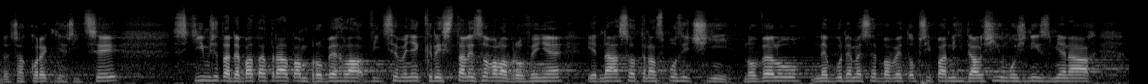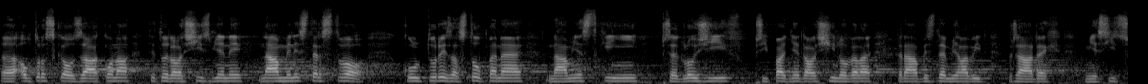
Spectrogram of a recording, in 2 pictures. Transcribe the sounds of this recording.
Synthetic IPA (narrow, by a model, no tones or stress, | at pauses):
ɛt̪rɛbako̞ɾɛk̚t̪ɲɛr̝iːt͡sɪ | sciːmʒɛt̪adɛbat̪akt̪ɛɾaːt̪ampɾo̞bjɛɦlaviːt͡sɛmɛːɲɛkɾɪst̪alɪzo̞valavɾo̞vɪɲɛjɛdnaːsɛo̞t̪ɾanspo̞zɪt͡ʃɲiːno̞vɛlunɛbudɛmɛsɛbavɪt̪ʔo̞pr̝̥iːpadniːɣdalʃiːxmo̞ʒniːɣzmɲɛnaːx | ʔa̰wt̪o̞ɾskɛːɦo̞zaːko̞nat̪ɪt̪o̞dalʃiːzmɲɛnɪ | namɪnɪst̪ɛɾst̪vo̞ | kult̪uɾɪzast̪owpɛnɛːnaːmɲɛst̪kɪɲiː | pr̝̥ɛdlo̞ʒiːfpr̥iːpadɲɛdalʃiːno̞vɛlɛk̚t̪ɛɾaːbɪzdɛmɲɛlabiːt̪vr̝aːdɛx | mɲɛsiːt͡suː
